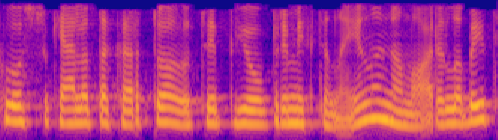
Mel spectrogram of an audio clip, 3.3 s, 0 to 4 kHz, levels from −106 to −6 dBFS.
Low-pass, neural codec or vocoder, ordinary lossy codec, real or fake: 3.6 kHz; codec, 16 kHz, 4.8 kbps, FACodec; MP3, 32 kbps; fake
